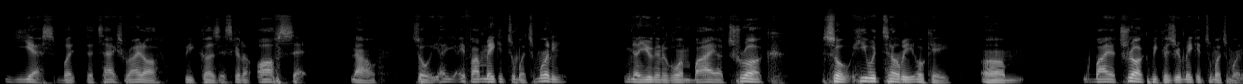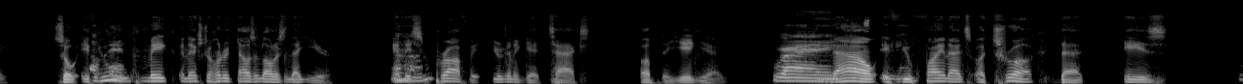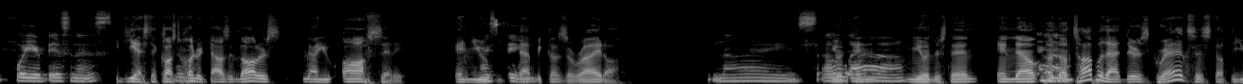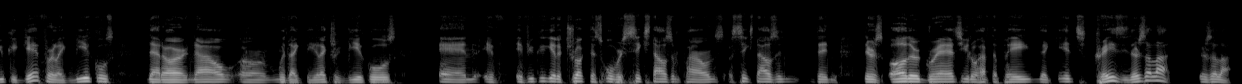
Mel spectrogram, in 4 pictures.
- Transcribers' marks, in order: tapping; other background noise; drawn out: "Nice"
- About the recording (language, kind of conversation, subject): English, unstructured, What’s your strategy for asking for more responsibility?
- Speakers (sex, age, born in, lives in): female, 45-49, United States, United States; male, 40-44, Dominican Republic, United States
